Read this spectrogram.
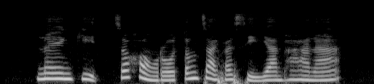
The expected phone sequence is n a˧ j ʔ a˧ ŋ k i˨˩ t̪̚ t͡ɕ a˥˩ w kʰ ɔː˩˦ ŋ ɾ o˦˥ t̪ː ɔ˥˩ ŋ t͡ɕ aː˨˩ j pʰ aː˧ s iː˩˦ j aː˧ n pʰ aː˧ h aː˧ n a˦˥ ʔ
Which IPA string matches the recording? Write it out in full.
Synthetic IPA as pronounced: n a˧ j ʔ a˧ ŋ k i˨˩ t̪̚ t͡ɕ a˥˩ w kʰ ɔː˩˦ ŋ ɾ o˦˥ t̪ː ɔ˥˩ ŋ t͡ɕ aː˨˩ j pʰ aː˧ s iː˩˦ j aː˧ n pʰ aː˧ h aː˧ n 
